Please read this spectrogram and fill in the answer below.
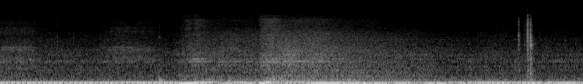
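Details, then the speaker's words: Warm Ford Bronco II with 2.9 V6 idles with a low, even rumble at about 850 rpm, per the manual; it previously stumbled and hunted from about 400 rpm; owner suspects the air intake for occasional hiccups. "but it's idling around 850 maybe a little bit High U which is where the manual says it should be"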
